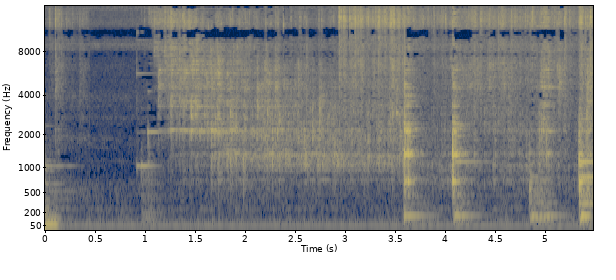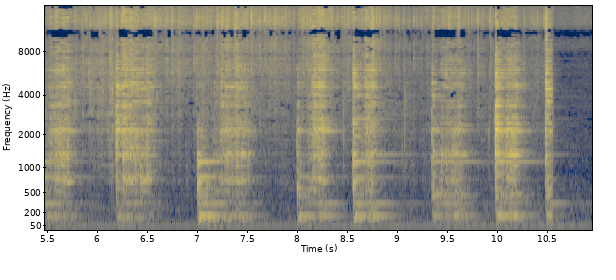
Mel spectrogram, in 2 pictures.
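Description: Beaten egg pours into a hot pan and sizzles.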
